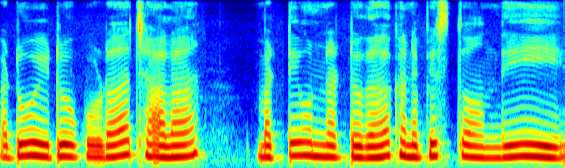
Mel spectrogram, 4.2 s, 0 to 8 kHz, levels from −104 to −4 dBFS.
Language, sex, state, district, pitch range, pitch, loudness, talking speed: Telugu, female, Telangana, Nalgonda, 205-225 Hz, 210 Hz, -13 LUFS, 100 wpm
